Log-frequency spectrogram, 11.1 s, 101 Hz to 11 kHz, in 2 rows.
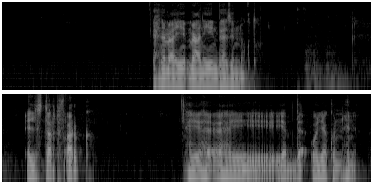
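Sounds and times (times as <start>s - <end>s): computer mouse click: 3.8s - 4.7s.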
